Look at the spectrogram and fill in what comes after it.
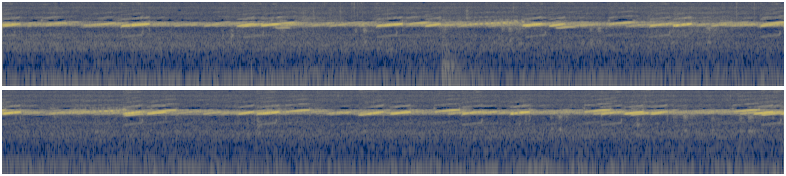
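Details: Frogs calling at night: a dense, unbroken chorus of short, high, upward-slurred notes that overlap in quick succession, with no other clear sounds.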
